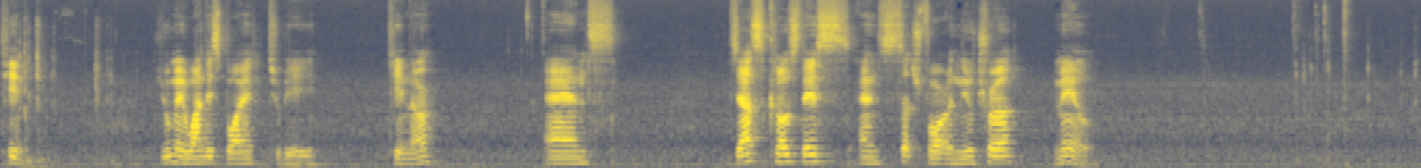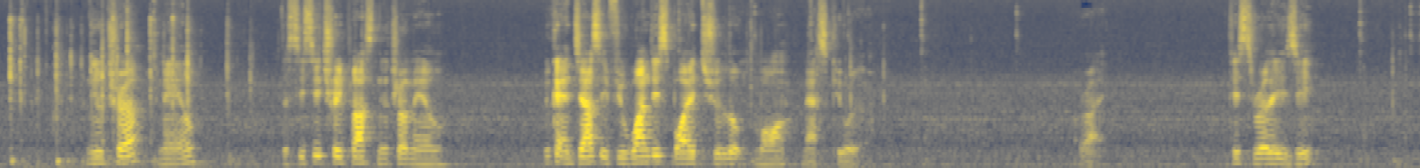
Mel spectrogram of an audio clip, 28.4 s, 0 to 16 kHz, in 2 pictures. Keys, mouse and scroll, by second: 0.0-0.9 typing, 5.4-8.6 drag, 11.4-13.0 drag, 13.2-14.8 drag, 14.0-16.6 typing, 17.8-18.4 drag, 19.4 typing, 21.0-23.1 drag, 21.7 c, 22.2 c, 22.3 c, 22.7 c, 23.5-26.6 drag, 28.0 click, 28.1-28.4 typing.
